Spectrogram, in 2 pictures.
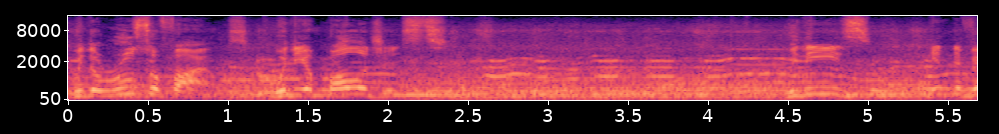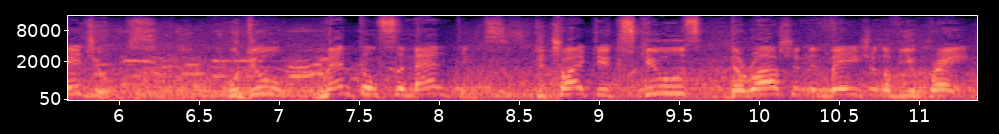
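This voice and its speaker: High-pitched emphatic man speaking at street rally. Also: animated, moderate pace, loud music behind the voice. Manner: emphatic, declamatory, repeats phrases. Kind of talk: impassioned public speech at a street rally. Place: outdoors in an urban public space. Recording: noisy outdoor street with crowd and traffic.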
